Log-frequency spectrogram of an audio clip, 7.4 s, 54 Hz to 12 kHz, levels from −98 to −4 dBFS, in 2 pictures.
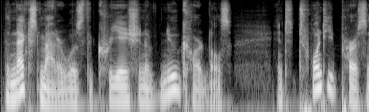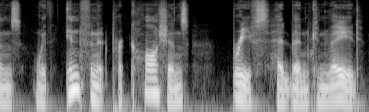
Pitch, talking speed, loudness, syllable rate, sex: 90 Hz, 165 wpm, -21 LUFS, 5.1 syllables/s, male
